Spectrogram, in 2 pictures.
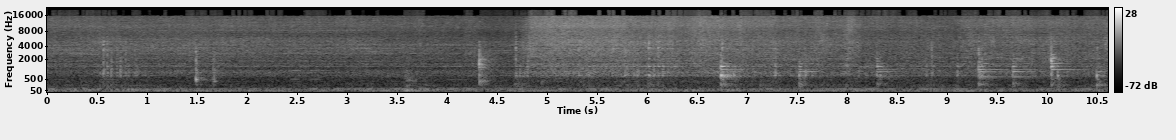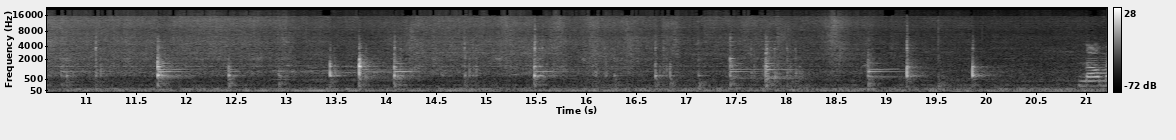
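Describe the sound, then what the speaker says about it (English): Chopped tomatoes going into a hot pan for a gnocchi sauce, followed by a soft steady sizzle and scattered clicks of a spoon stirring against the pan, close and fairly quiet with no speech. "Going to add my tomatoes now. So these are chopped tomatoes"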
